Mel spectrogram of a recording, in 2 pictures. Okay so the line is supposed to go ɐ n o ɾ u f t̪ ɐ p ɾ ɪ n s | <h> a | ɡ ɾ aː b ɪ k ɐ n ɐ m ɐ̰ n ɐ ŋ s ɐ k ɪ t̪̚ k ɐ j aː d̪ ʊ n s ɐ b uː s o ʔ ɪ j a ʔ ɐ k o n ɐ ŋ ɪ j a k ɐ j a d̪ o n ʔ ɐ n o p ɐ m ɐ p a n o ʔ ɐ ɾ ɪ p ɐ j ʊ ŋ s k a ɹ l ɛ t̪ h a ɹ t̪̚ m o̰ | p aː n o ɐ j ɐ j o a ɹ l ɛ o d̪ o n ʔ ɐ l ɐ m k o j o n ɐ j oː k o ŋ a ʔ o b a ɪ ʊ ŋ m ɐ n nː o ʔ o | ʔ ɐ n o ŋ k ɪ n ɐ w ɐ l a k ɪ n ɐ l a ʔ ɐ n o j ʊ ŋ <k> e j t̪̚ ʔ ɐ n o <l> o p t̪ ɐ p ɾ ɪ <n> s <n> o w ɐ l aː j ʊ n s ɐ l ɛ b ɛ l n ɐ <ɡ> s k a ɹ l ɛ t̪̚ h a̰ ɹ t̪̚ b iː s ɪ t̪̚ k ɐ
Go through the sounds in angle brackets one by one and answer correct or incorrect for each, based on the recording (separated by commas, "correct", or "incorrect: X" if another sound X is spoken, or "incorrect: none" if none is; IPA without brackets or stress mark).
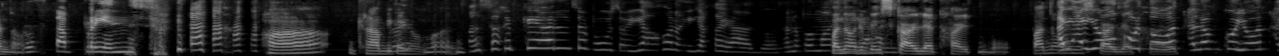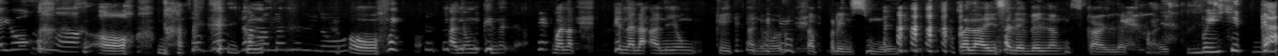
correct, correct, incorrect: ɾ, correct, incorrect: m, incorrect: ŋ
